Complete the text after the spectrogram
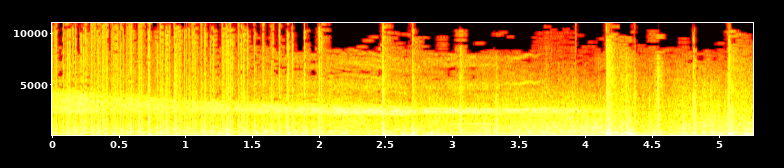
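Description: Fireworks crackle and pop rapidly.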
